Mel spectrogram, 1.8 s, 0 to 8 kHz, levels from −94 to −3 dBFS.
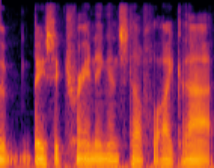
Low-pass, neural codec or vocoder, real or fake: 7.2 kHz; none; real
